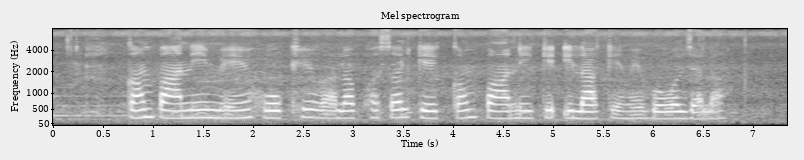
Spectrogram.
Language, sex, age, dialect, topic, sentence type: Bhojpuri, female, 18-24, Western, agriculture, statement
